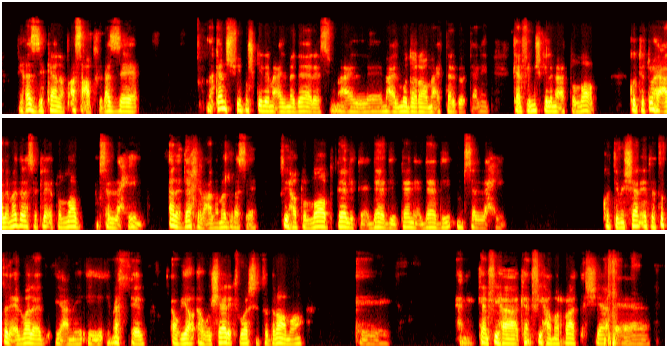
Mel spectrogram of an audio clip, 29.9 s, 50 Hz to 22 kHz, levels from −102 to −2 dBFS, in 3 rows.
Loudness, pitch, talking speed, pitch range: -26 LUFS, 130 Hz, 120 wpm, 120-150 Hz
